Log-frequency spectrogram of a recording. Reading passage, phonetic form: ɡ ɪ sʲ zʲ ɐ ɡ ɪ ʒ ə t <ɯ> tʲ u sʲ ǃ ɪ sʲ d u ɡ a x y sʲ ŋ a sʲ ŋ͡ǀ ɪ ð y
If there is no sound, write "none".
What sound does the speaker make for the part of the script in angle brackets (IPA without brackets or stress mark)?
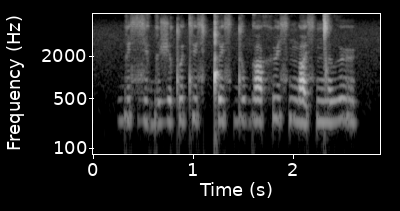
u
